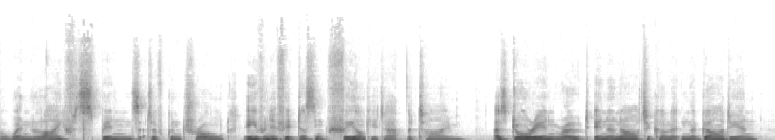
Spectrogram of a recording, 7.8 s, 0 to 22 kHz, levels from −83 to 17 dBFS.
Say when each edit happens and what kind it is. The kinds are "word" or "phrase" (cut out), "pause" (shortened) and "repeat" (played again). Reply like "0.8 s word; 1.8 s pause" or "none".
1.5 s word; 2.4 s pause; 3.6 s word; 4.7 s pause; 5.5 s word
